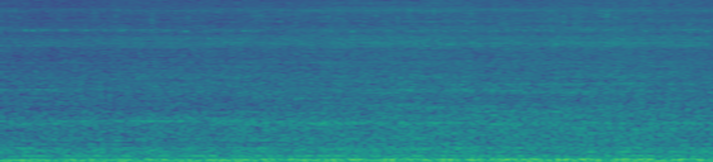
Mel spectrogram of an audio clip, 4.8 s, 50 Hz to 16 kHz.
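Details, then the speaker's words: 1957 Chevrolet Bel Air hardtop, 350 small block V8 with Pro Comp intake, 700R4 automatic, a little over 7000 since engine rebuild: even, steady low burble at idle with no ticks, knocks or misses; healthy idle. "nicely equipped smooth running sounds good a little over 7000 since the engine and were rebuilt"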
